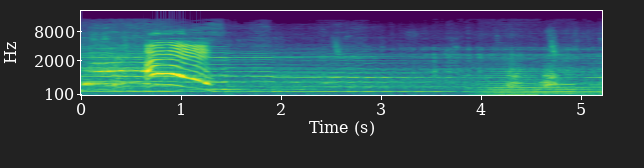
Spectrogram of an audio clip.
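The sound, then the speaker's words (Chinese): Someone cries out in a brief, high, quavering wail, loud for about half a second. Quieter sustained tones follow it. “我听见你哭了，你别哭。你不要哭。”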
